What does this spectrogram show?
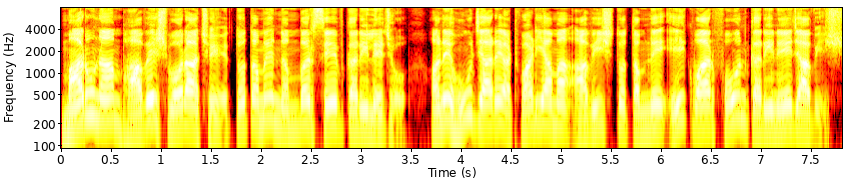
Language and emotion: Gujarati, neutral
